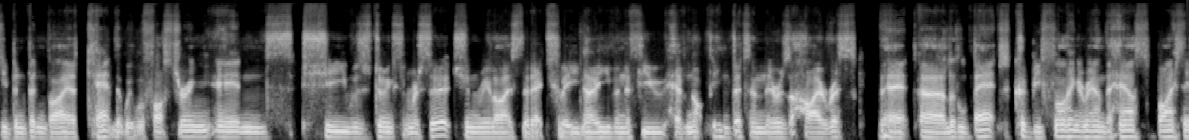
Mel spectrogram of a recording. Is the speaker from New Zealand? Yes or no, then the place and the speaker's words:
yes; Dunedin, Otago, New Zealand; moved away as an adult; now in North Carolina, United States; I grew up in Dunedin, actually.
